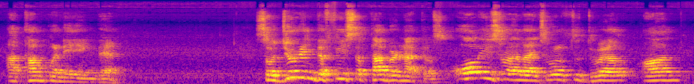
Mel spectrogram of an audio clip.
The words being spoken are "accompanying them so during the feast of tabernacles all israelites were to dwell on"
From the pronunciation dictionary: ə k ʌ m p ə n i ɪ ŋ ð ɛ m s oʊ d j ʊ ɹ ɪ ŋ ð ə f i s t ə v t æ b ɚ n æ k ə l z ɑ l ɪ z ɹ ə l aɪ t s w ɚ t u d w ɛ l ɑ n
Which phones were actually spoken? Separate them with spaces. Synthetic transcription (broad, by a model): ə k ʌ m p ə n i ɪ ŋ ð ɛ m s oʊ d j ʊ ɹ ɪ ŋ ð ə f i s t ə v t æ b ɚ n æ k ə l s ɑ l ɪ s ɹ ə l aɪ t s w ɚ t u d w ɛ l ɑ n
